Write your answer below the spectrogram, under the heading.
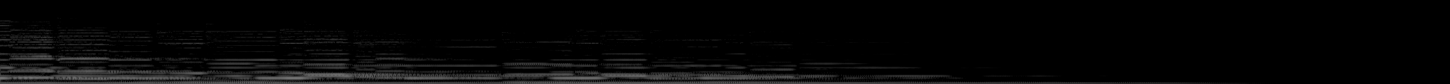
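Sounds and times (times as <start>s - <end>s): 
background music: 0.0s - 9.3s.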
